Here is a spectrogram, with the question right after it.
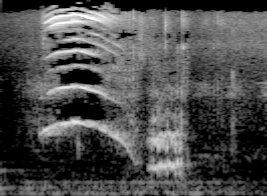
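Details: Kittens playing with a rope; a single drawn-out meow with a rising then falling arc, followed by a shorter, lower nasal cry, over a low rumbling background.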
